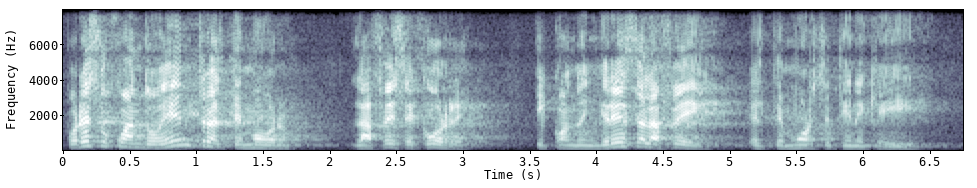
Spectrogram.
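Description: An older man preaches with a high, forceful voice, weaving lively, humorous stories into his sermon. His words ring through a large hall with a long, echoing reverb. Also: unhurried. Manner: animated storytelling with humorous anecdotes.

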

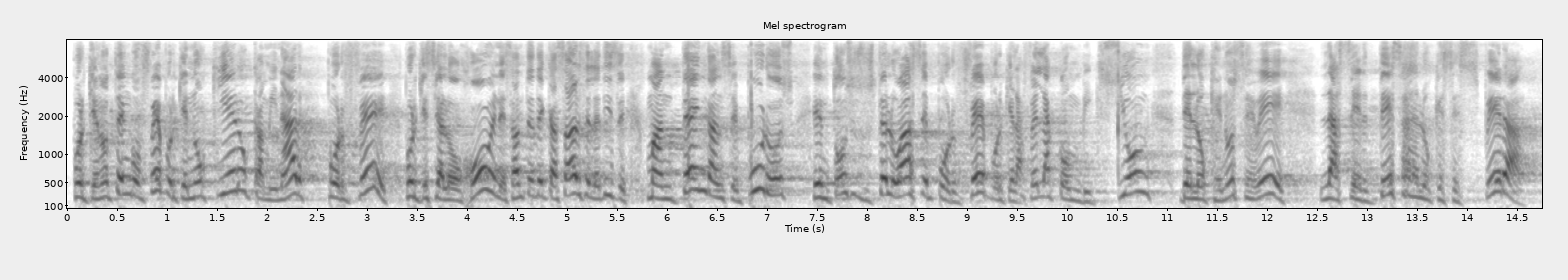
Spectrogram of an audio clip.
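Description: A man, preaching a sermon and telling a funny personal story with animated, acted-out voices. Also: very high-pitched, unhurried, gravelly, big-room sound.

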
